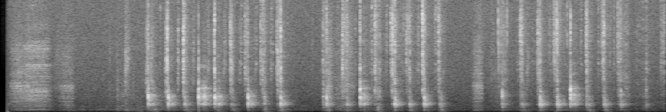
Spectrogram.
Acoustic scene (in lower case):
kitchen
